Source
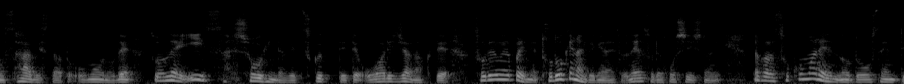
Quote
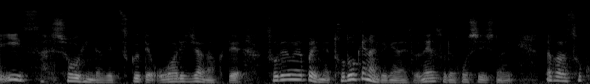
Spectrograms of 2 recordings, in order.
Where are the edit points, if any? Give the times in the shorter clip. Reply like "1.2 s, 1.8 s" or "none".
1.4 s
